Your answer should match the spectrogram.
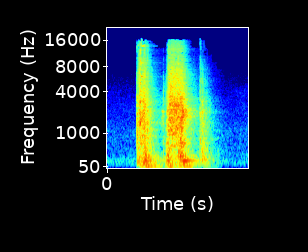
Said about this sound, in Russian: Алёша отворил дверь и шагнул через порог.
